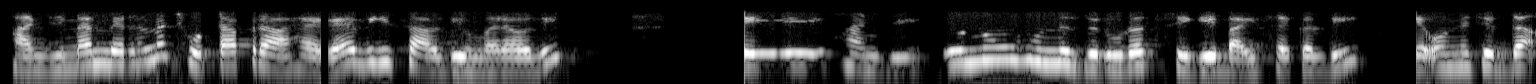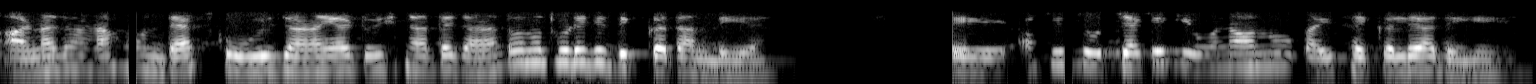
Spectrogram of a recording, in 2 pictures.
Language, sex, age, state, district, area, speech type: Punjabi, female, 30-45, Punjab, Jalandhar, urban, conversation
